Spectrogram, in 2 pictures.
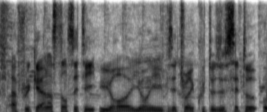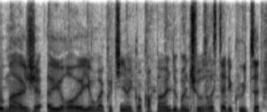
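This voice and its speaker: A man at medium pitch, very fast and with hardly any pauses, upbeat, warm tone, very even loudness, dry, close sound with no echo, music in the background. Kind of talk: radio DJ patter, French-language reggae show intros and outros between tracks. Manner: upbeat, smooth, warm 'good vibration' tone with rapid-fire track rundowns; reverent, tribute-minded tone when announcing a deceased artist.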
